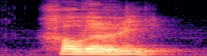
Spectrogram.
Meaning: gallery (an establishment that buys, sells, and displays works of art)
- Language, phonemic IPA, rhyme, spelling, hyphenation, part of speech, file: Dutch, /ɣɑ.ləˈri/, -i, galerie, ga‧le‧rie, noun, Nl-galerie.ogg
